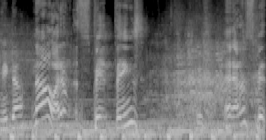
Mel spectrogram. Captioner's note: laughter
